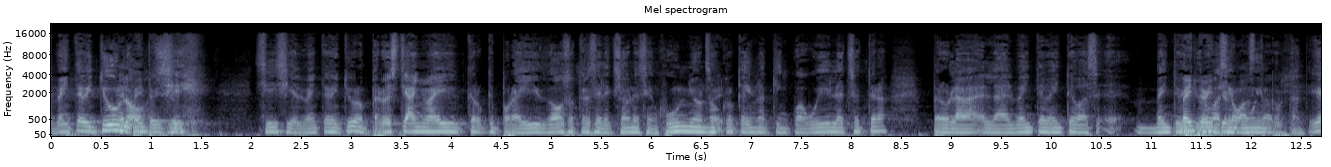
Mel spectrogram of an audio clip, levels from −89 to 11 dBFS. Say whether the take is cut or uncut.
uncut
